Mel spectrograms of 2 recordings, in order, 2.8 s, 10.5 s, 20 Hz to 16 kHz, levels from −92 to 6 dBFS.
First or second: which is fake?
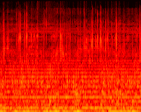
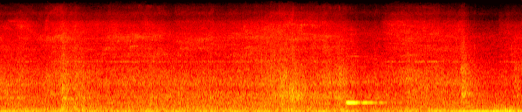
first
